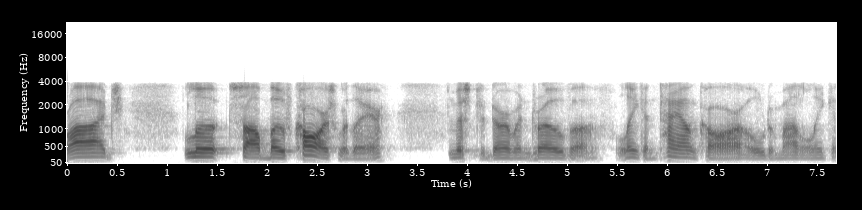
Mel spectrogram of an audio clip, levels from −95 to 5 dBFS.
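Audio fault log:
No faults are heard in the speech. It carries the narrow band of G.711 telephone coding, from about 300 Hz up to 3.7 kHz, with coding noise faint at most.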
